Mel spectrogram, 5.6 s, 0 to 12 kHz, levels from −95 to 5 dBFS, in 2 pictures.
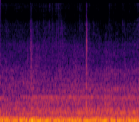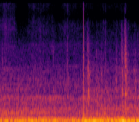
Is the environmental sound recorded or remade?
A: recorded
